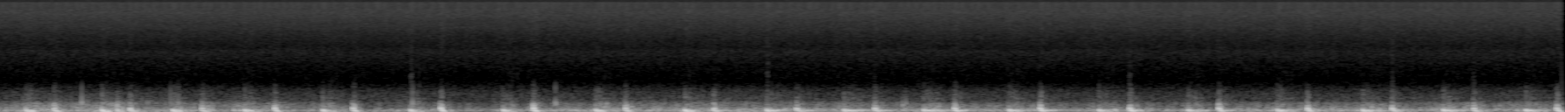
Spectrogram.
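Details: Steady low lub-dub male heartbeat through a stethoscope under a faint rumbling hum, with breathing; normal heart sounds on auscultation.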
